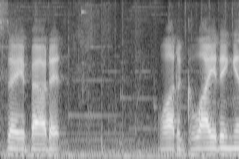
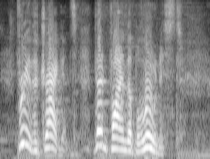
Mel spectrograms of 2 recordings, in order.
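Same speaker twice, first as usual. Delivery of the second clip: put-on manic wired voice, much higher, louder; 11 semitones higher, 8 dB louder than usual. Riffing on a game character's beta voice, imitating a hyper, wired voice. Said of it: "Are you okay, man?".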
